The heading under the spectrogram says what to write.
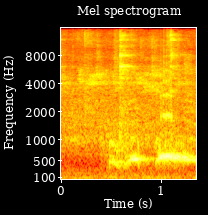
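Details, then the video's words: Short low coo from a deep-voiced spotted dove meant to attract wild birds. A brief hoot is followed by a slightly louder sustained note, with the sound cut off at the end. "tiếng chim cu gáy kích bổi mau lên"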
